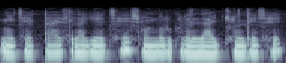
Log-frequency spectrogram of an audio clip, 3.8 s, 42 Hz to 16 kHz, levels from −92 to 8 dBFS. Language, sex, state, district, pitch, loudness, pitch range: Bengali, male, West Bengal, Cooch Behar, 110 Hz, -16 LUFS, 110-120 Hz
